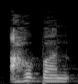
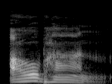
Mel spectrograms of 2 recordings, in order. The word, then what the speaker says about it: আহ্বান: অনেকেই আমরা আহ্বান উচ্চারণ করে থাকি, যা ব্যাকরণ সিদ্ধ নয়। সঠিক উচ্চারণ হবে আহ্বান।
